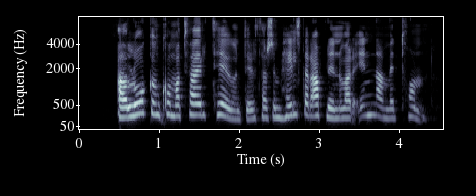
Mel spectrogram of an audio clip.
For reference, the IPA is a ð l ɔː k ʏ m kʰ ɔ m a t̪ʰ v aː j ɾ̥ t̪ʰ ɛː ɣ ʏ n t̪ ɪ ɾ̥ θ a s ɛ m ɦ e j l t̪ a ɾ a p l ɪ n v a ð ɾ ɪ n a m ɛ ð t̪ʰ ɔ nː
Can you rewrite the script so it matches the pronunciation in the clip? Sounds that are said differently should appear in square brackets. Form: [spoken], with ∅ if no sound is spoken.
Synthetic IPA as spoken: a ð l ɔː k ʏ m kʰ [ɔː] m a t̪ʰ v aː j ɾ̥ t̪ʰ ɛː ɣ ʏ n t̪ ɪ ɾ̥ θ a s ɛ m ɦ e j l t̪ a ɾ a p l ɪ n v a [∅] ɾ ɪ [nː] a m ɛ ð t̪ʰ ɔ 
